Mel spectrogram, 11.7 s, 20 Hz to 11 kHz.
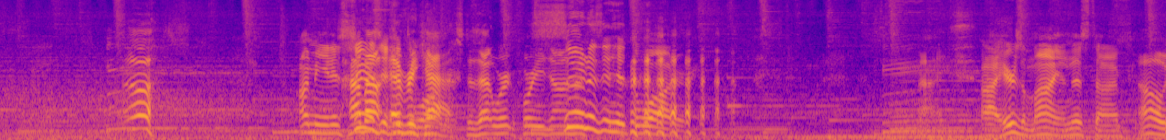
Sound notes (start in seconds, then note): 7.5 laughing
